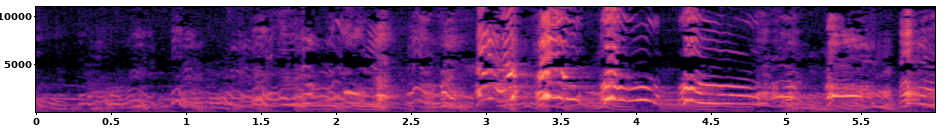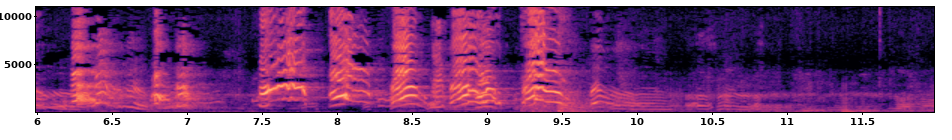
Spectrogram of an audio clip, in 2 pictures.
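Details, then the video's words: Maltipoo litter of four newborns: a tangle of thin, slurred whimpers and sharper squeals, rising and falling in pitch, intensifying in the middle before fading to lower moans. "マルプー マルプーちゃん4頭産まれました"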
